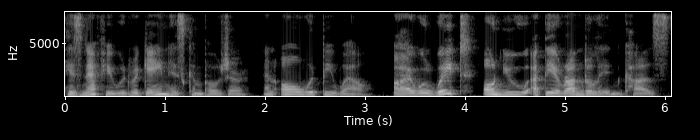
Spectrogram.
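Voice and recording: With lively intonation, a speaker is reading aloud in a natural voice.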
